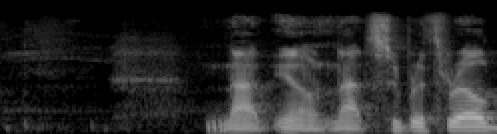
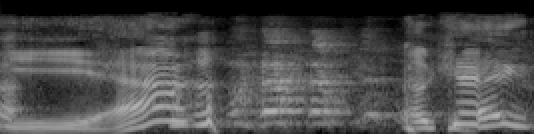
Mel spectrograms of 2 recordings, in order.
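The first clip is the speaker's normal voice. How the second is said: laughing acceptance; 4 dB louder, much slower than usual. Retold or imitated. Retells laughing reply to job offer.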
